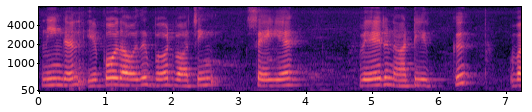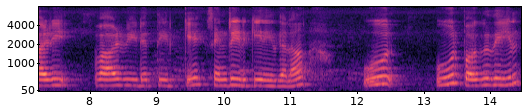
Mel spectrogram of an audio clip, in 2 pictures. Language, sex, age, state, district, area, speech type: Tamil, female, 18-30, Tamil Nadu, Ranipet, urban, spontaneous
